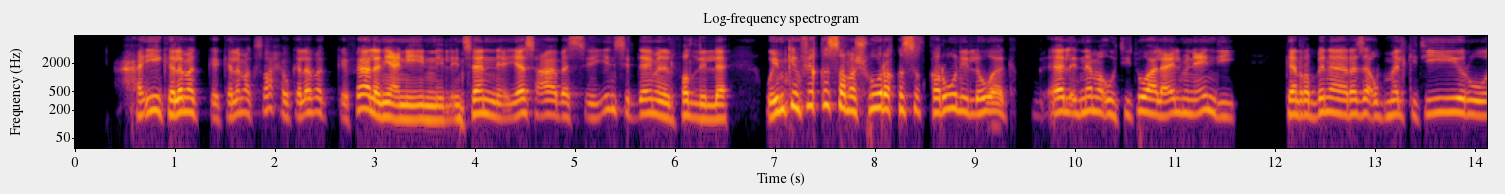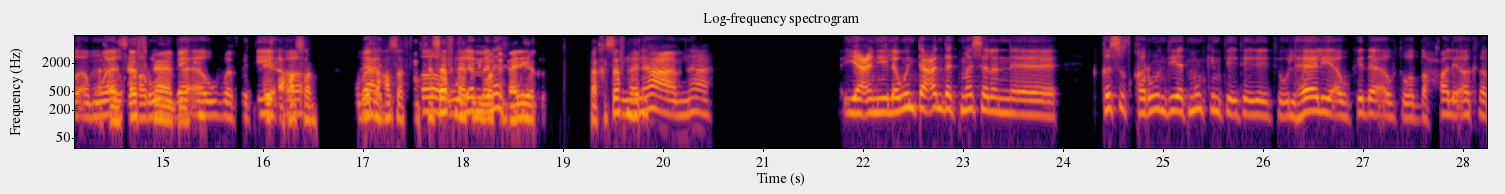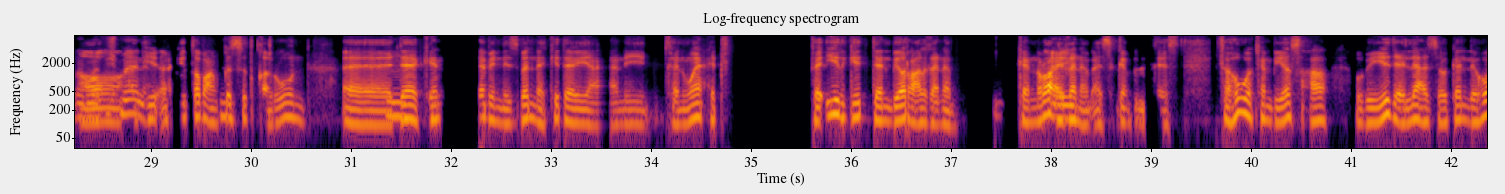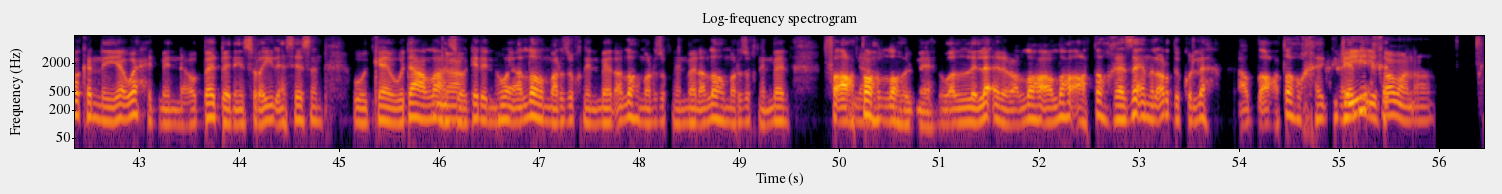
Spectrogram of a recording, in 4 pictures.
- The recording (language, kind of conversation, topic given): Arabic, podcast, إزاي بتختار بين إنك تجري ورا الفلوس وإنك تجري ورا المعنى؟
- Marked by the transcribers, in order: unintelligible speech; tapping; unintelligible speech; other background noise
